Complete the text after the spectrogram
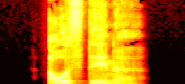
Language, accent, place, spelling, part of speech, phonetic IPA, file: German, Germany, Berlin, ausdehne, verb, [ˈaʊ̯sˌdeːnə], De-ausdehne.ogg
- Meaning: inflection of ausdehnen: 1. first-person singular dependent present 2. first/third-person singular dependent subjunctive I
